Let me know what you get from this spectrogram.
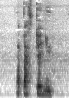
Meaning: past participle of appartenir
- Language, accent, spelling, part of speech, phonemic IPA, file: French, Canada, appartenu, verb, /a.paʁ.tə.ny/, LL-Q150 (fra)-appartenu.wav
